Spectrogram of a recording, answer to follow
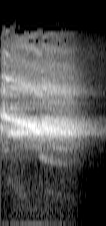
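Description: A high, sustained tone that falls slightly in pitch and fades out over about two seconds.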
